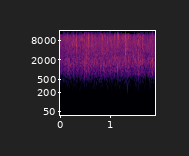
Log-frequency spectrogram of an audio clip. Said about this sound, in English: Amen. Yes, we can give the Lord a round of applause. Absolutely.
